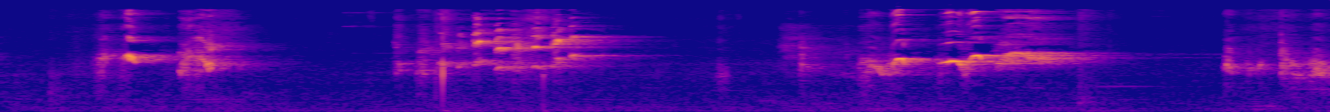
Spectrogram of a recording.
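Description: A cockatiel sings in lively bursts of chirps, whistles and warbled notes.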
